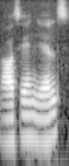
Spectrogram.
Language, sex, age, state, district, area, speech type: Telugu, male, 30-45, Andhra Pradesh, Kakinada, rural, spontaneous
